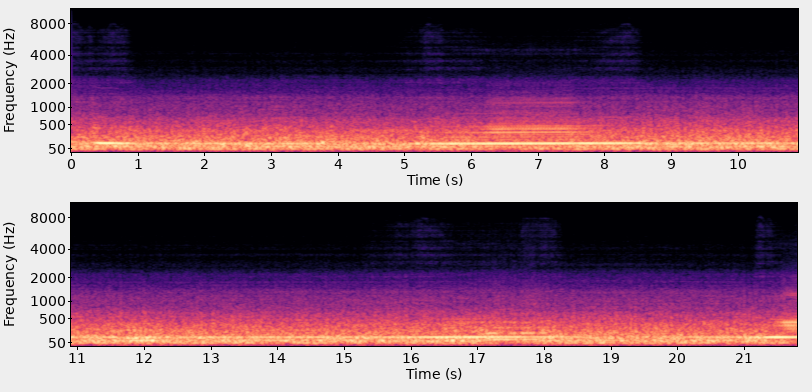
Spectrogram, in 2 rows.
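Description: BMW E46 M3's inline-six, breathing through a Supersprint exhaust, running at a steady part-throttle cruise. Its exhaust drone holds an even pitch for most of the stretch, with only brief changes in note now and then.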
